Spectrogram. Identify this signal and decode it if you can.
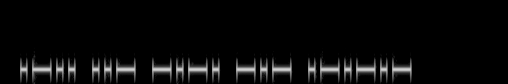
Morse code, heard as a keyed tone, about 20 wpm, 700 Hz. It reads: LUCK.
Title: Sentences with 5-Word Phrases - 20wpm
